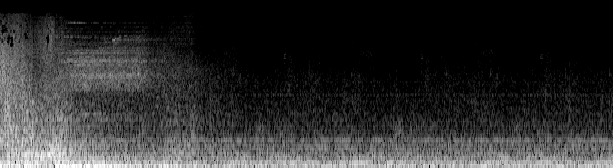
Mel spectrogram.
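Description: A triumphant fanfare plays for the win.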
